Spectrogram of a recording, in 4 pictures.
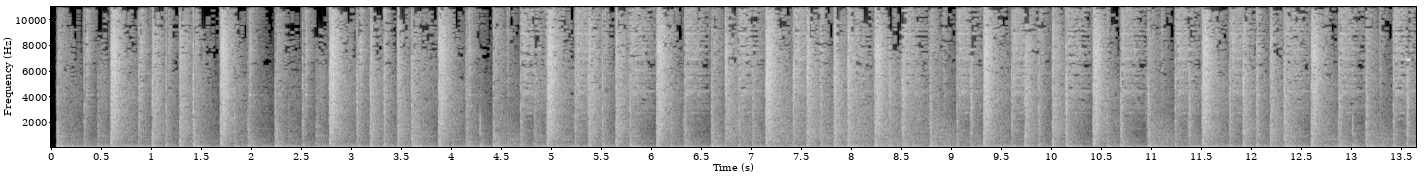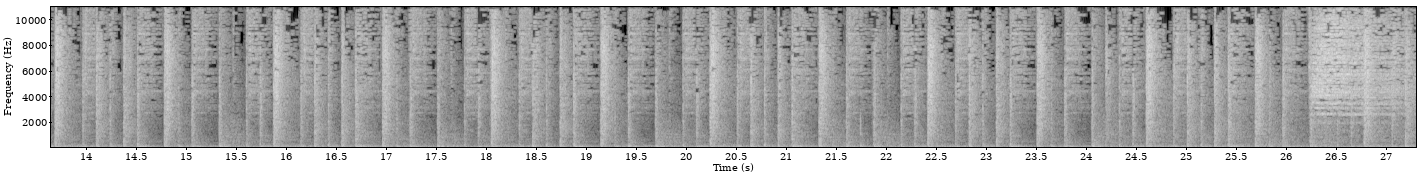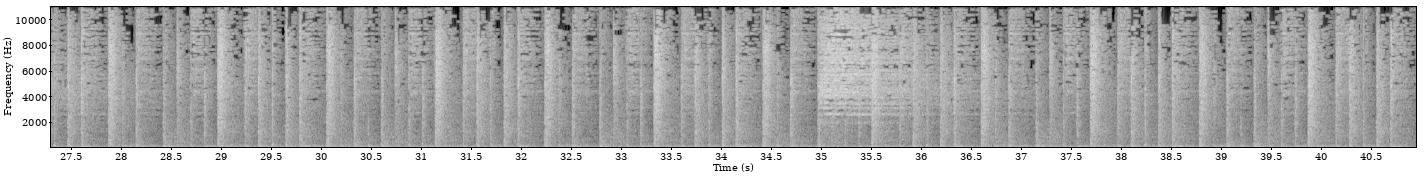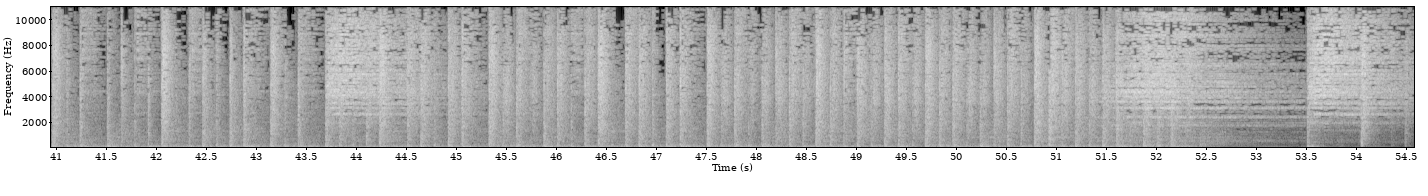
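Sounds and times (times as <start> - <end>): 
drums: 0.0 - 54.5.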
